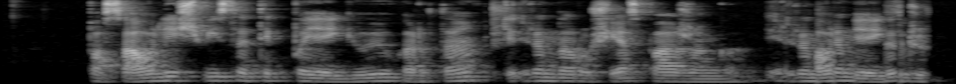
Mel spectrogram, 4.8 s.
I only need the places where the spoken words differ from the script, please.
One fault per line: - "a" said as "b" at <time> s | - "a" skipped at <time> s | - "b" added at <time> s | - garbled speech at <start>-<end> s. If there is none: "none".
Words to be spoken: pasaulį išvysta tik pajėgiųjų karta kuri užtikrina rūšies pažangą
- "kuri" skipped at 2.3 s
- garbled speech at 3.8-4.6 s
